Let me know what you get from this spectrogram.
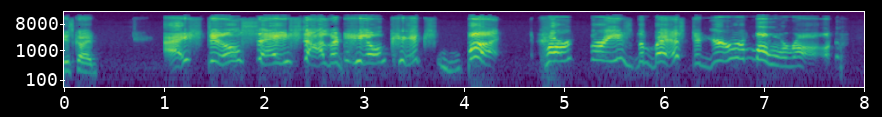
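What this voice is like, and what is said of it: Imitates another person's voice. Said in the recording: “That is the best imitation of my cousin ever.”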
